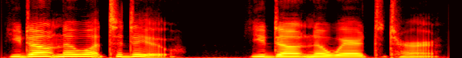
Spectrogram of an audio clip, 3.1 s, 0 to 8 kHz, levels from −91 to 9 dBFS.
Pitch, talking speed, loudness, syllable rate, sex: 235 Hz, 215 wpm, -17 LUFS, 5.3 syllables/s, female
